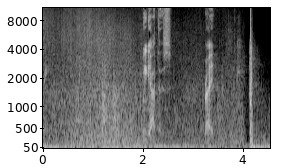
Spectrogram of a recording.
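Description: A young man speaks with urgency close by.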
